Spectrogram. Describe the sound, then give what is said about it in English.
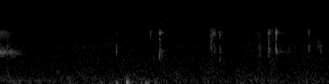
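Soft, scattered clicks of someone typing a web address into a browser on a computer keyboard, tapping out keys in an irregular rhythm at a fairly quiet level with no one talking. “I hear keys.”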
